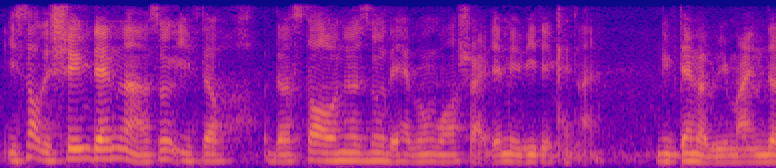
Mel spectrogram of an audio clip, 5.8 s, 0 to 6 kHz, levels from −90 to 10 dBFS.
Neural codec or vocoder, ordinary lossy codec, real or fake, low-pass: codec, 16 kHz, 2 kbps, FunCodec, trained on Chinese and English, 25 frames a second; none; fake; 5.4 kHz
